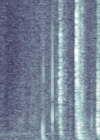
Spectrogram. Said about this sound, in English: Let me close the door here.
